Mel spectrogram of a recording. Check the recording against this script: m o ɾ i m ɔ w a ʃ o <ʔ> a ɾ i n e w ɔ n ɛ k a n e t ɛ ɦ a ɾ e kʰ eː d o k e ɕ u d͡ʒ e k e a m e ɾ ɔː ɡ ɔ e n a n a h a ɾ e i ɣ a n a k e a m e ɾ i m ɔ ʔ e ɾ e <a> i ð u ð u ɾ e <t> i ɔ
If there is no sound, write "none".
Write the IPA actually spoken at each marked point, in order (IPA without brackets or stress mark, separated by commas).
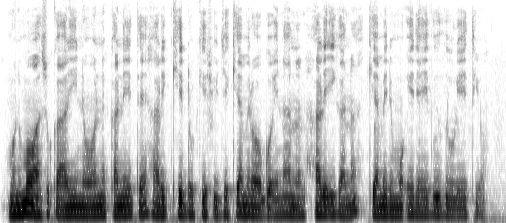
k, a, t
